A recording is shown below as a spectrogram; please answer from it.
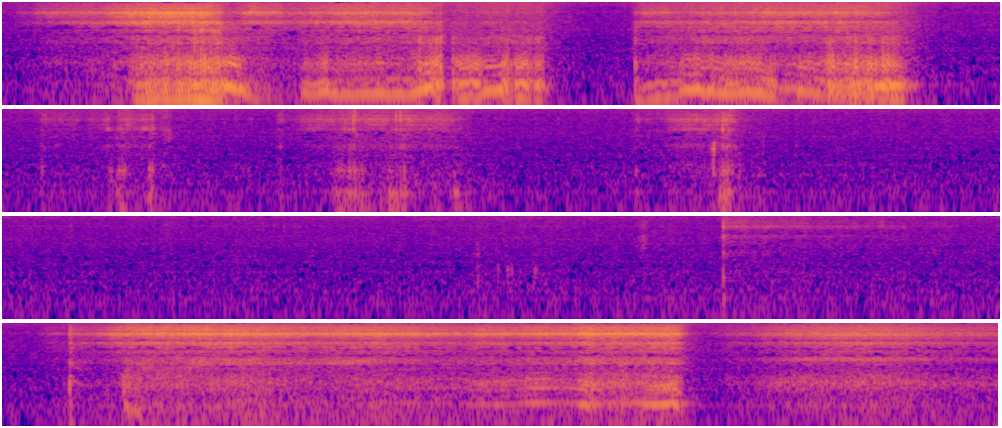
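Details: Snoring from Bubbles the cat: two rough, rumbling snores in quick succession open, then a long near-silent stretch with faint clicks, before a softer, breathy snore returns near the end.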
